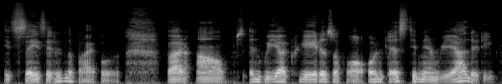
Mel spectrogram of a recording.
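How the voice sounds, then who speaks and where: A man's voice: on the low side, fairly quick. A man giving an intuitive tarot reading straight to his viewers, earnest and encouraging, often repeating himself and restarting as he reads the cards. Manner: earnest, encouraging, spiritual advice in direct address; casual, calls listeners "honey". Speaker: tarot reader.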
